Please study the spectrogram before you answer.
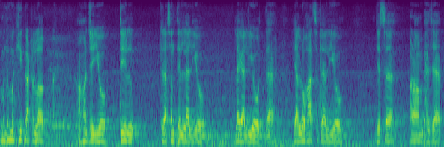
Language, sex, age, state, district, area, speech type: Maithili, male, 30-45, Bihar, Purnia, rural, spontaneous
